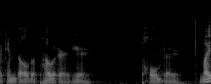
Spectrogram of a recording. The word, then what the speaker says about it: polder: build a poder here polder am i saying that i keep saying poder i think polder i think is correct pol polder with an l oh my god polder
